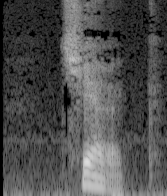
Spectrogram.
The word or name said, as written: Tsjerk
